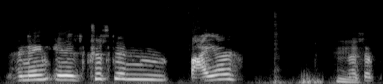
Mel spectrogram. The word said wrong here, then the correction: Bauer: B-A-U-E-R. Blonde, fairly attractive. – B-A-U-E-R is probably Bauer. – Bauer? Okay. Well, Kristen Bauer.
